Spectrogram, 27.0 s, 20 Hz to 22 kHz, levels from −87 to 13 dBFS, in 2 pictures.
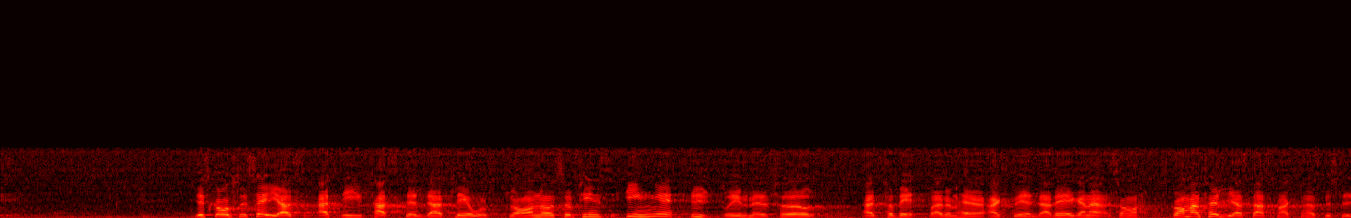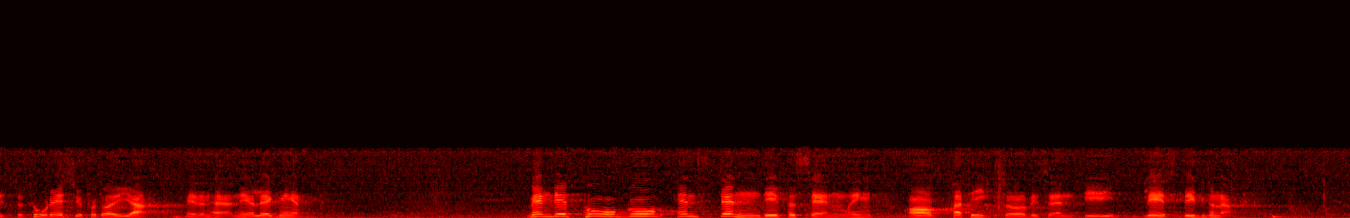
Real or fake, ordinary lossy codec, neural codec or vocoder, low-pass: fake; none; codec, 16 kHz, 16 kbps, FunCodec, trained on LibriTTS, 50 frames a second; 7.2 kHz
